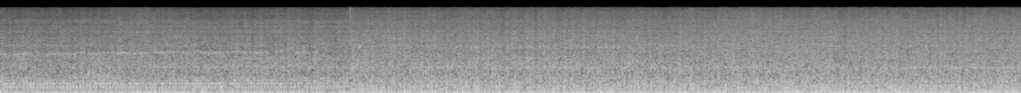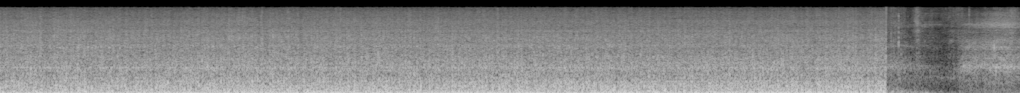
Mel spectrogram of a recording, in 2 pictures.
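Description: A motorcycle engine hums steadily at speed.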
